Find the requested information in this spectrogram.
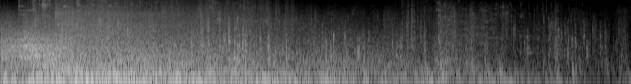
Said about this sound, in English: it also really does cause the mines to collapse. That brings a rumble and a crashing and then a roar of masonry, and one of the square towers on the corner of the castle's keep collapses.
